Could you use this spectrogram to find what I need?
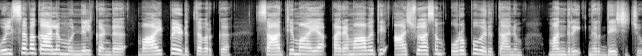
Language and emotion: Malayalam, neutral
